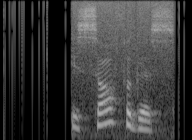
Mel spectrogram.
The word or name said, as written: oesophagus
